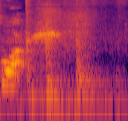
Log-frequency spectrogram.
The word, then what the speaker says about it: wash: sauerkraut and kabasi so normally and how I grew up we'd wash our clothes but here it's warh uh by the way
